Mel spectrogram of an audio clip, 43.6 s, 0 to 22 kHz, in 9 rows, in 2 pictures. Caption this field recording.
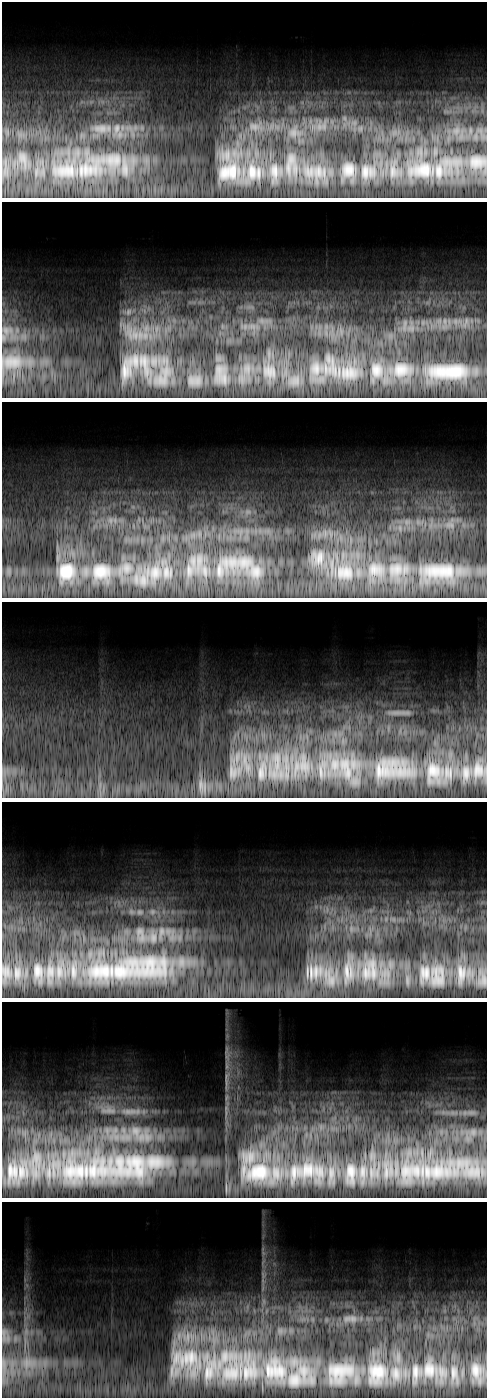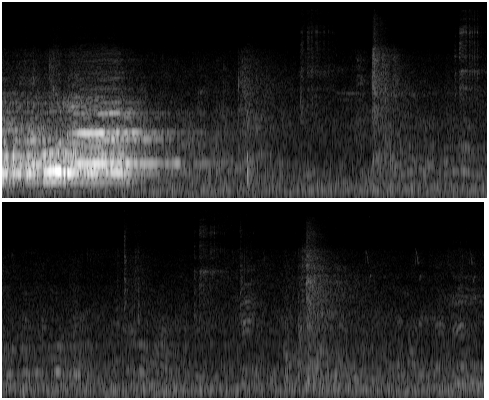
The soundscape was recorded in the town of suba at 10 am, in a residential area, it is a place with little traffic, but nevertheless you can hear people, a dog, cars and the man who passes by selling his product.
